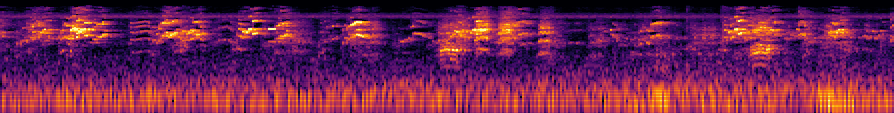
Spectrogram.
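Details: A group of lorikeets at a cafe produces high, scratchy squawks and chattering notes, rising and falling in intensity throughout.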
